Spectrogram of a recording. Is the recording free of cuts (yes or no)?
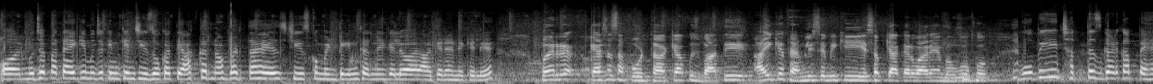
no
